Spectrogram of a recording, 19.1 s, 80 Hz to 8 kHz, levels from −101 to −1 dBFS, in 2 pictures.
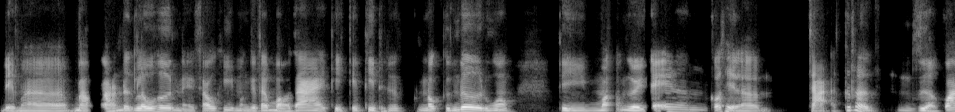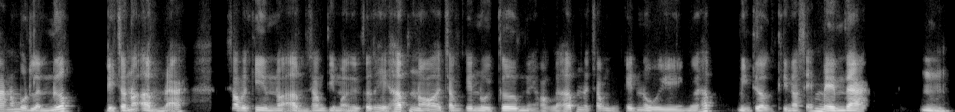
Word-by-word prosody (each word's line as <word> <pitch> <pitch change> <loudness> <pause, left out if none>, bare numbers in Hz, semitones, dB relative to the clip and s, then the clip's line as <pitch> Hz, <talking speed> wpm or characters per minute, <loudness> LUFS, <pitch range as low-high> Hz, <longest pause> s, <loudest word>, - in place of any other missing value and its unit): để - - 0
mà 95 0 -1
bảo - - -1
quản 115 - 0
được 120 -2 0
lâu 125 0 +7
hơn 130 -3 +2
này. 95 -1 -7
Sau 120 +4 0
khi 125 0 -6
mà 110 -3 -5
người 100 0 -3
ta 110 - +2
bỏ 90 -8 +1
ra 110 +1 +5
ấy 125 +2 0
thì - - -3
cái 110 - -4
thịt 125 -2 -1
nó 120 - -4 0.2
nó 125 +1 +1
cứng 120 0 -3
đơ, 145 -3 +9
đúng 115 0 -1
không? 125 -1 -1 0.5
Thì 110 -3 0 0.2
mọi 120 0 +1
người 115 -4 +5
sẽ 160 - +1 0.3
có - - +1
thể - - +3
là 95 -1 -1 0.5
trả - - +3 0.2
tức 225 +1 -3
là - - +5 0.4
ừm, 110 -2 -13
rửa 115 +7 +1
qua 135 0 +5
nó 140 - -4
một 135 -6 -2
lần 100 +1 -1
nước 175 +6 +5 0.4
để - - 0
cho - - +3
nó - - +1
ẩm - - 0
đã, - - -1 0.5
xong 130 0 0
đến 130 - 0
khi 130 -3 0
mà 110 - -4
nó 110 - -2
ẩm 90 -1 -2
xong 115 +3 -3
thì 110 - -4
mọi 105 - -6
người 95 - -5
có - - +1
thể - - -3
hấp - - +2
nó - - -1
ở - - -1
trong 110 -1 -5
cái 120 - -2
nồi 110 -5 -1
cơm 120 -1 +4
này 105 - -8
hoặc 95 0 -11
là 100 - -7
hấp 140 +2 -1
nó 135 -2 -8
trong 125 -2 -8
cái 120 - -1
nồi 105 -5 -2
nồi 105 +4 -5
hấp 185 +3 -1 0.3
bình 110 -2 -5
thường 110 -1 +1
thì 105 - -5
nó 110 - -1
sẽ 110 - -8
mềm 120 -9 +5
ra. 120 +2 +7 0.6
Ừm. 110 -6 0
115 Hz, 265 wpm, -24 LUFS, 105-125 Hz, 0.6 s, đơ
